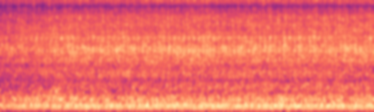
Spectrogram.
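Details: Toyota pickup with ignition switch identified as the cause of the stuck starter, running on a temporary cable while the starter spade connector is suspect: low, steady, even idle with no knocks or misses; idling normally.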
